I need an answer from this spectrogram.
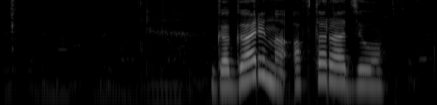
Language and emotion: Russian, positive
